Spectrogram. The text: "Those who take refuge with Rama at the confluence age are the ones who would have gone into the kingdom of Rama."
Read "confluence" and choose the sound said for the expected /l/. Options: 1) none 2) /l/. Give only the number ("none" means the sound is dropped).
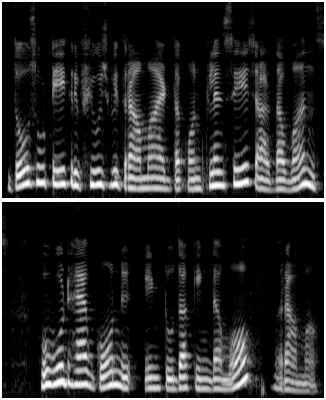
1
